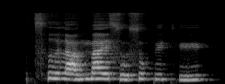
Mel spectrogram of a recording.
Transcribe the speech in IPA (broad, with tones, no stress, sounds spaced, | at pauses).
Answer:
t͡sʰ ɹ̩˥ l ɑ˧˥ ʊ̯ m a˥ ɪ̯ s u˧˥ s u˥˧ p y˥˩ t̪ʰ y˧˥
